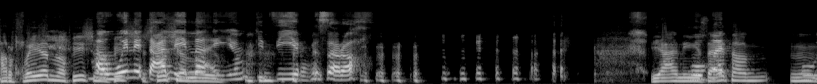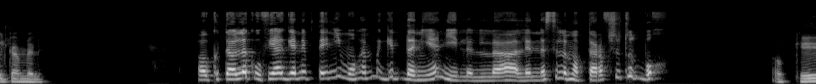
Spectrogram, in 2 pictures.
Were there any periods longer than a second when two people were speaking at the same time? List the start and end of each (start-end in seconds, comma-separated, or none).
1.0-2.2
